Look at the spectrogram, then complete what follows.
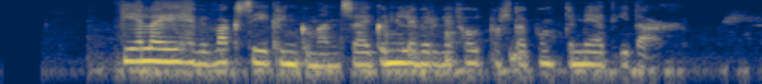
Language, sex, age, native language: Icelandic, male, 30-39, Icelandic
